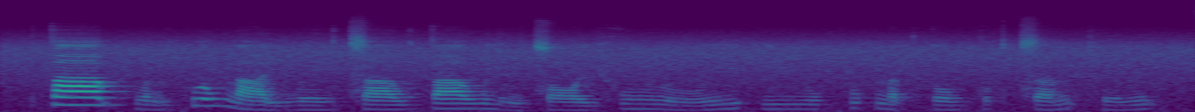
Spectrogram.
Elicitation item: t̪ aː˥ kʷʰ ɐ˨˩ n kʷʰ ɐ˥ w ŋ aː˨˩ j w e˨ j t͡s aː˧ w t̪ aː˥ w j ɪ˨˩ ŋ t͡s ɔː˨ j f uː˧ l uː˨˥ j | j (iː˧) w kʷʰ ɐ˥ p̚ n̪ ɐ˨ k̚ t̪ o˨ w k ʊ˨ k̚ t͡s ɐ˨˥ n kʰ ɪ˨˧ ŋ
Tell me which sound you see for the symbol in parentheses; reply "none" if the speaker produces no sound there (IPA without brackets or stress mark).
iː˧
